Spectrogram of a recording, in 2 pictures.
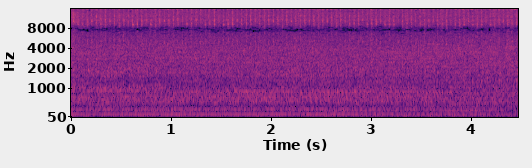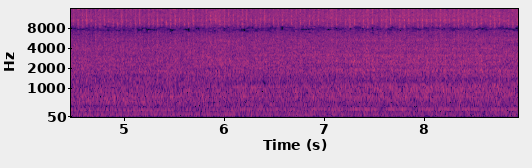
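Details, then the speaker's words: Kia Sportage 2.0 G4KD engine after piston-slap repair, first start after reassembly: smooth even idle with soft steady hum, no piston knock. "стук поршней не слышно работает Ровно шуршит"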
